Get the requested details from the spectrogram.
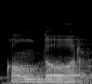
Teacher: Condor, a mais forte é o dor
